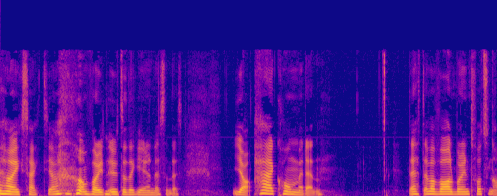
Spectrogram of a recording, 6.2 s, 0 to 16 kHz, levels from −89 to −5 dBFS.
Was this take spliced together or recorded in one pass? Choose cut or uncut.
cut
